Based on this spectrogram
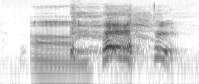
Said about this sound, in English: bless you. No, I coughed. Oh, excuse you.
